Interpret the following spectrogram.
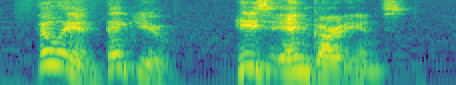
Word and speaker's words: Fillion: Oh, speaking of Fallon. Wait, no. How do you say his last name? Fillion, thank you.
